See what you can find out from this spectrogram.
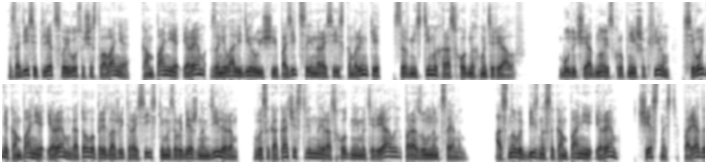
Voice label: russian male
